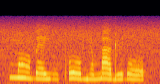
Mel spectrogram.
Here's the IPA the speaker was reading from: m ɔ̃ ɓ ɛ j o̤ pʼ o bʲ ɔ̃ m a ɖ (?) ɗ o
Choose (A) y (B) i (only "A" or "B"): A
